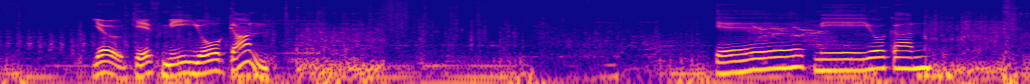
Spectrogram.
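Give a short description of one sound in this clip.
A man talks close into a microphone.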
